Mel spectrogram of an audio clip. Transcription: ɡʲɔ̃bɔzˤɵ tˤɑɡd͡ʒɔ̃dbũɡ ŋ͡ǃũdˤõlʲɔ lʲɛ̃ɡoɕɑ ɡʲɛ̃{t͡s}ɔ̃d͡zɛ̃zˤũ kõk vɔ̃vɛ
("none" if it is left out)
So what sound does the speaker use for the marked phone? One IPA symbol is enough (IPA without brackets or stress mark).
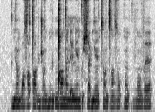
t͡s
